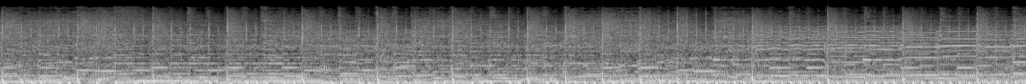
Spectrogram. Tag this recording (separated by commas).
Heavy metal, Music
